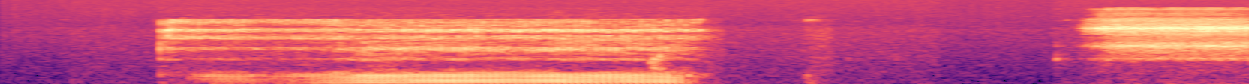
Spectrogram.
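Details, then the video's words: A relaxed female French bulldog snoring loudly: one long, rumbling, pulsed inhale snore lasting nearly two seconds, followed by a faint snort and the start of a breathy exhale. "Relaxed French bulldog snores loud"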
